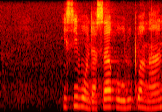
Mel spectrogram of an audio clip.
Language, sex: Xhosa, female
